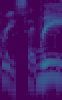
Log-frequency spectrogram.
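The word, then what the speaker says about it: Rhys: Rise? Philip Is that- Reese, I think is how you Reese.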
